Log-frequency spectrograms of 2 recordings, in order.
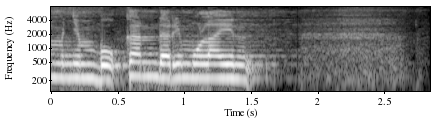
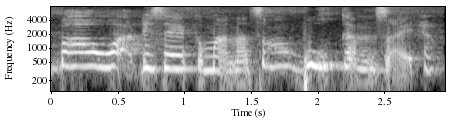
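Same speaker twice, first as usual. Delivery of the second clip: high-pitched pleading, lightly acted; retold desperate plea; 7 semitones higher than usual. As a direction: plead as if begging to be cured. (memohon putus asa, menirukan)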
